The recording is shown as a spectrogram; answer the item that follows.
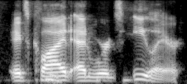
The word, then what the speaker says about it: Clyde Edwards-Helaire: And here's a fun fact I learned not terribly long ago, that the H in his last name, you don't say it. Helaire? Yeah. It's Clyde Edwards-Helaire.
